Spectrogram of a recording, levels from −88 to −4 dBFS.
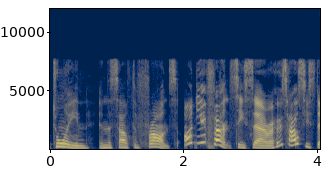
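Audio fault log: Nothing stood out on listening to this speech recording.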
